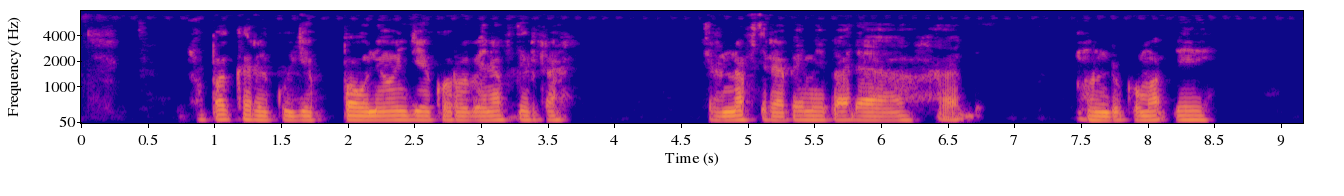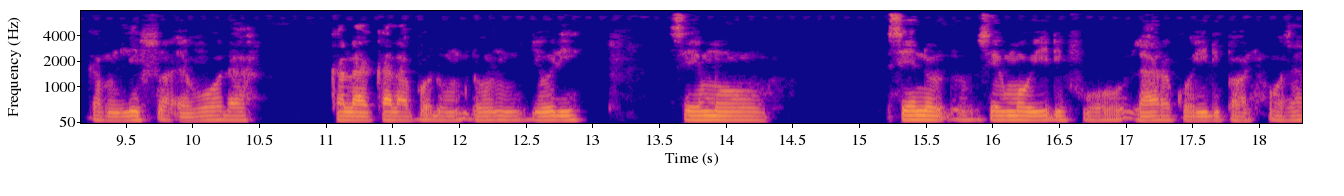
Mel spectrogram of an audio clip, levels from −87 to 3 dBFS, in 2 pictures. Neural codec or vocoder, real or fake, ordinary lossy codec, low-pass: none; real; Opus, 64 kbps; 7.2 kHz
